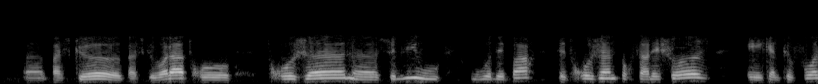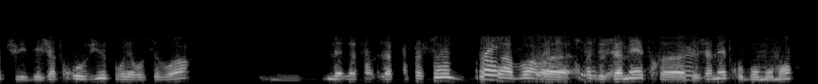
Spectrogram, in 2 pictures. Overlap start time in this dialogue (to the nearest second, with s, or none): 13 s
